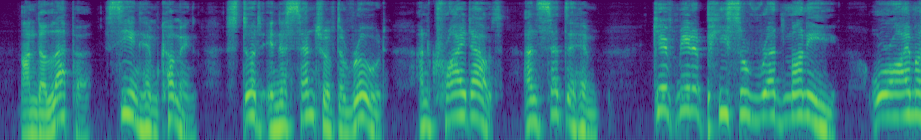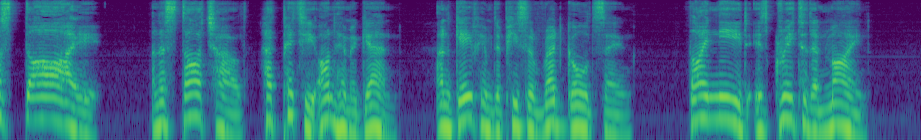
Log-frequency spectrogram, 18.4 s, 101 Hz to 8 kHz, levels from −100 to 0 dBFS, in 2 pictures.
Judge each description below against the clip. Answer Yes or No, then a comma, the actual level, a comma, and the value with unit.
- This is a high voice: No, medium, 165 Hz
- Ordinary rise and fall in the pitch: No, wide, 6.9 semitones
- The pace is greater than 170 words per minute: Yes, average, 180 wpm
